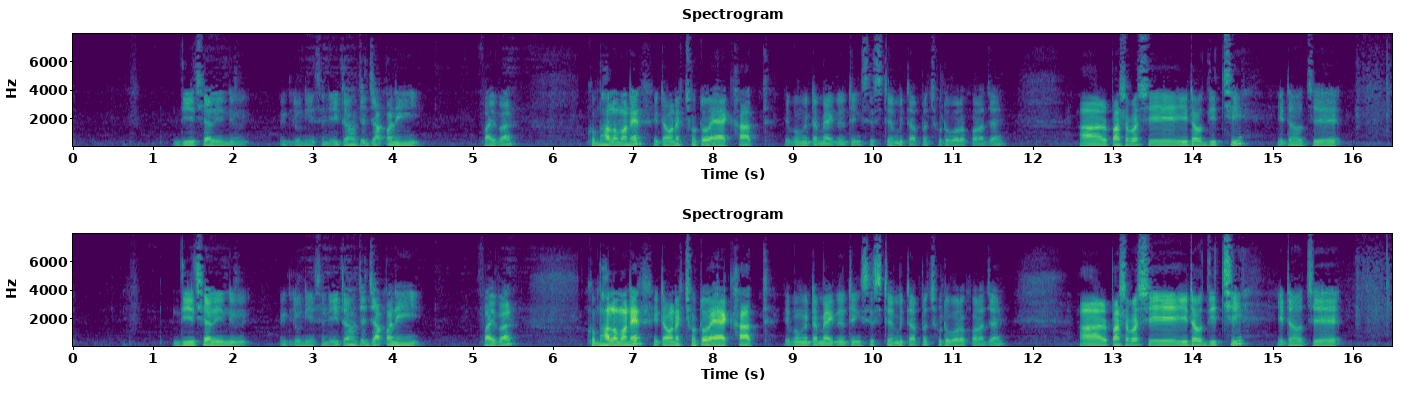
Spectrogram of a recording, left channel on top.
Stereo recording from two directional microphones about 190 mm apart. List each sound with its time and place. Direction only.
1.3 s a man's voice: 20° right (ahead or behind)
11.9 s speech: 5° right (ahead or behind)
